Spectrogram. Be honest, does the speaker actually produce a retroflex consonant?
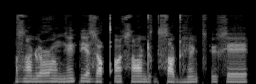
yes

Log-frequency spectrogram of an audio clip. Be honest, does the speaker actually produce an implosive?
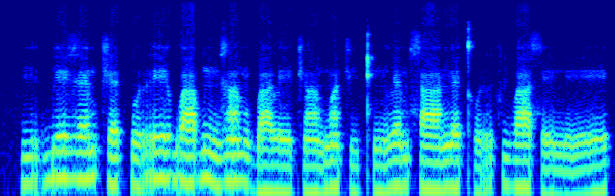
yes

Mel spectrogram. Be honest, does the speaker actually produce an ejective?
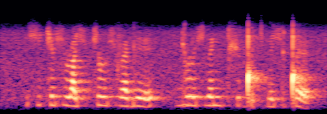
no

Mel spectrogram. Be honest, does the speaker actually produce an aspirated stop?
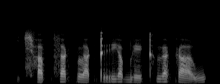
yes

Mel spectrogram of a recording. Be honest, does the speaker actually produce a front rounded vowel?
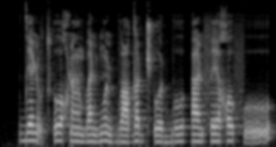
no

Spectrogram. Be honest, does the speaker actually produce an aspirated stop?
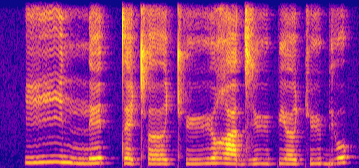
yes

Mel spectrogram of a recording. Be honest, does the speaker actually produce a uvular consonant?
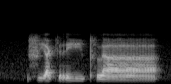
no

